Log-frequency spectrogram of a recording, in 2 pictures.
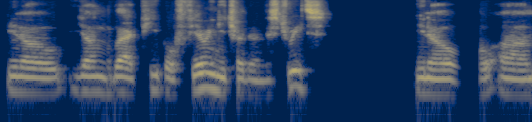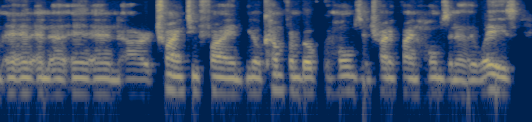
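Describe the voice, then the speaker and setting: A man's voice: mid-range voice, little pitch movement, moderate pace, a little mellow, rough recording. A man being interviewed as an actor over a video call, talking in an earnest, reflective way with many "you know" fillers. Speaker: actor guest.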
